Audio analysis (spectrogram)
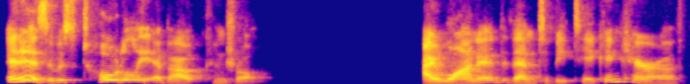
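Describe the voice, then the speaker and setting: A woman's voice: on the low side, normal speed. A middle-aged woman from Canada, telling her story as a guest in a casual interview, full of "like" and "you know". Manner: chatty, lots of "like" and "you know".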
